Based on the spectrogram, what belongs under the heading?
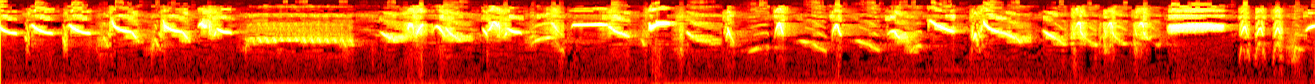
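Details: Long rolling 'ngerol panjang' song of a black-throated canary, clean training recording: a continuous, unbroken stream of quick, high, varied chirps, slurs and buzzy trills for nearly seven seconds with no gaps.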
